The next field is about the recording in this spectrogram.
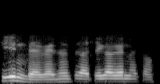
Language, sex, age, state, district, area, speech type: Goan Konkani, male, 18-30, Goa, Murmgao, rural, conversation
